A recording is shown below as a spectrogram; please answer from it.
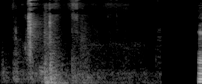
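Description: A few faint knocks and rubbing of something handled right against the microphone, fading out within the first second, then dead silence.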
